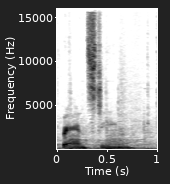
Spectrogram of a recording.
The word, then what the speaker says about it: Berenstain: and then Berenstein bears I refuse to say Berenstain it's Bernstein two four six eight hundred at a very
